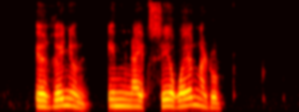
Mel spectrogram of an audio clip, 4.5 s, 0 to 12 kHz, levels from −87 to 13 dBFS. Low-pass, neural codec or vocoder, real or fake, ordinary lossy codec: 10.8 kHz; none; real; Opus, 24 kbps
